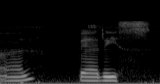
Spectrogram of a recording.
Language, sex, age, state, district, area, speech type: Santali, female, 30-45, West Bengal, Birbhum, rural, spontaneous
